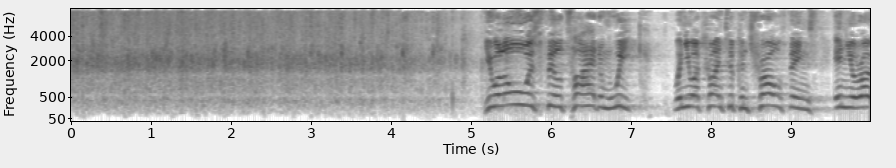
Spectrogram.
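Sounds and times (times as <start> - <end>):
church audience applauding: 0.0 - 5.2
speech: 5.2 - 9.9.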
